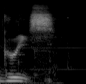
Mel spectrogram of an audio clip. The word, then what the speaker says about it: Gris: It's pronounced Grease, but it's spelt Grizz, G-R-I-S.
